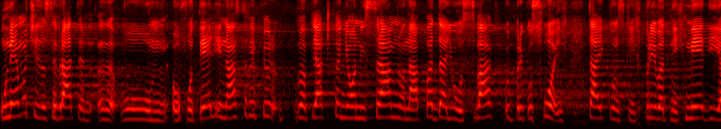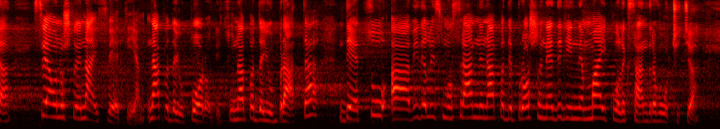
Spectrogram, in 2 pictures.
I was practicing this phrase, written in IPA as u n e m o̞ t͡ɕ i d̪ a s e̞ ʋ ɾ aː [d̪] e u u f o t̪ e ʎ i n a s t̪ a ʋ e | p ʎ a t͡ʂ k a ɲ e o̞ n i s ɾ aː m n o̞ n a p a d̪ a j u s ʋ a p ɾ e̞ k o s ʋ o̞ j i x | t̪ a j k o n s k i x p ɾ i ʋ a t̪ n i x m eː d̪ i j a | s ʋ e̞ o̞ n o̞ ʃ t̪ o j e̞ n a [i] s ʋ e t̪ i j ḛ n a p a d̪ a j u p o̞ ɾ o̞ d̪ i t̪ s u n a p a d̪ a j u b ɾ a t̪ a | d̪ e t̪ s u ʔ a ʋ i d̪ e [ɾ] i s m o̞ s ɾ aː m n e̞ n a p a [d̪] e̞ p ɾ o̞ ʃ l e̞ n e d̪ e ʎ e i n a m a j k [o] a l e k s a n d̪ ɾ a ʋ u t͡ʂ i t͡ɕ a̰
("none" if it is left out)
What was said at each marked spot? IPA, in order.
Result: t̪, j, l, d̪, u

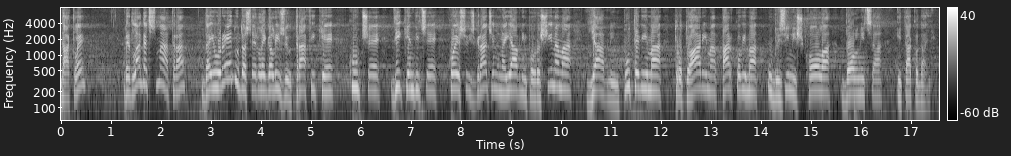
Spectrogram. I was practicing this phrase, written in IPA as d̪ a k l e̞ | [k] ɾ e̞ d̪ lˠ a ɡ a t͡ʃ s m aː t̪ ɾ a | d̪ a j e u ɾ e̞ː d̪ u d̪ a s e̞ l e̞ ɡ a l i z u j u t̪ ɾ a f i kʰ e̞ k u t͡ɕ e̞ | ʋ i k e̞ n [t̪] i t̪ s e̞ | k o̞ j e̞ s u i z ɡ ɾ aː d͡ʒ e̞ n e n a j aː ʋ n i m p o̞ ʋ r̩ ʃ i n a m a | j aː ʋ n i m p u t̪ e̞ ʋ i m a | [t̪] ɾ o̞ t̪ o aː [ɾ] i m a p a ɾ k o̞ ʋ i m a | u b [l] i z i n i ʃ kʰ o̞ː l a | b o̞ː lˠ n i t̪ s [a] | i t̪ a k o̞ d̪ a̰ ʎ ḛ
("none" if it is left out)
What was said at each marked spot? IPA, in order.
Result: p, d̪, t̪, ɾ, l, a

